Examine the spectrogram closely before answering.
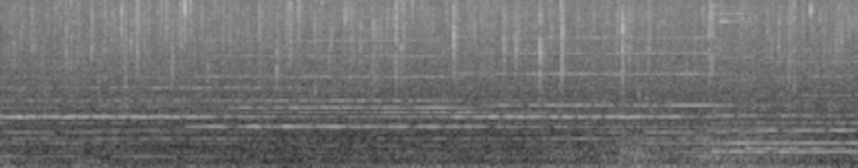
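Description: Steady rain sound with soft, long-held ambient music notes over it; a new, lower chord comes in about seven seconds in.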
